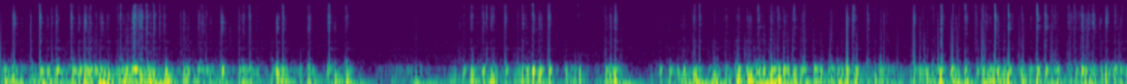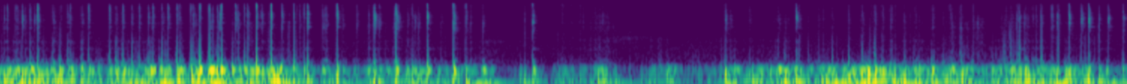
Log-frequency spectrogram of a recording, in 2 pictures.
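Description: Long almond-shaped acrylic nails from both hands scratch and tap the round, hollow metal wire-mesh grille of a large USB microphone. The result is a dense, continuous stream of crackly scratches and quick taps over a heavy, boomy low rumble, with short dips in the texture along the way.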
